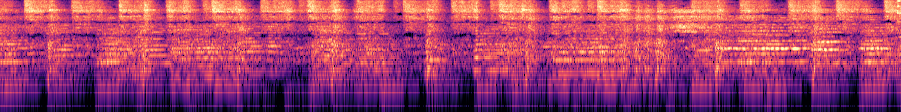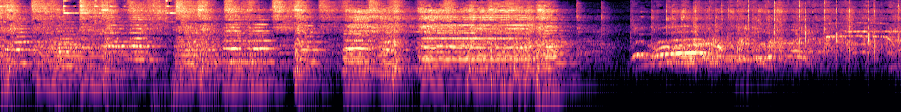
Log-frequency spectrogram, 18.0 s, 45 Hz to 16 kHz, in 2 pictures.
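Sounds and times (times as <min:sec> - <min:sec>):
brass band playing punchy chords: 0:00.0 - 0:15.1.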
